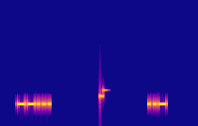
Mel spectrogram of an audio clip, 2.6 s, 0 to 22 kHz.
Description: Morse code, heard as a keyed tone, about 36 wpm, 700 Hz. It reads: 7 U
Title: Single Letter-Number - Rapid-Fire 35wpm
